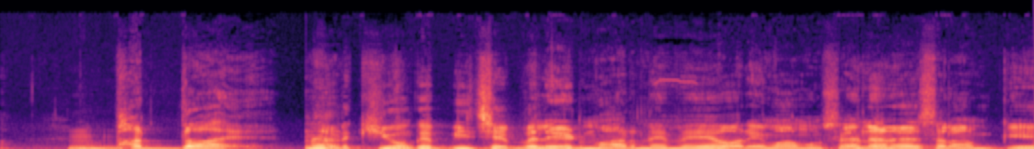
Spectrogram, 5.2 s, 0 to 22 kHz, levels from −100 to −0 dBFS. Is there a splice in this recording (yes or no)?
yes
